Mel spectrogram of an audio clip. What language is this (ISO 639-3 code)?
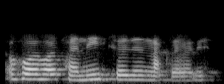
mni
